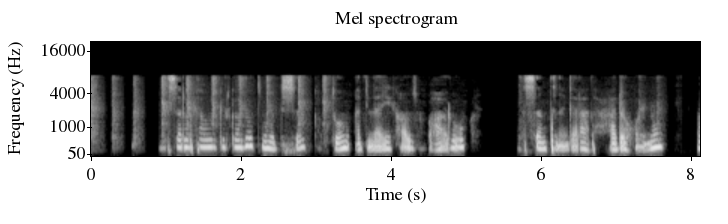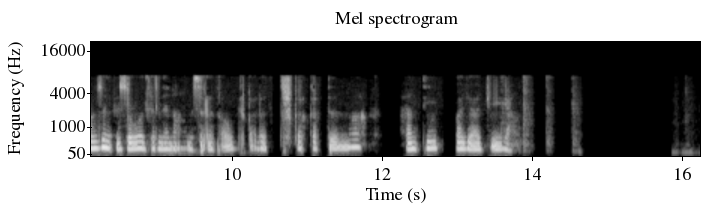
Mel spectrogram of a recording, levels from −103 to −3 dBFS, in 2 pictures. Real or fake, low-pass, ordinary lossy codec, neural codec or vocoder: real; 7.2 kHz; MP3, 48 kbps; none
